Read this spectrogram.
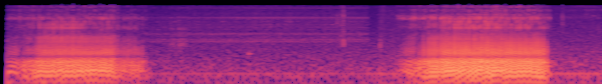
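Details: Beagle snoring so loudly the couch vibrates: loud, harsh, buzzing snores lasting over a second each, about three seconds apart, while sleeping.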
